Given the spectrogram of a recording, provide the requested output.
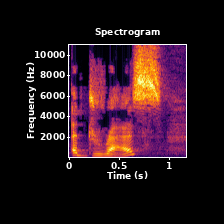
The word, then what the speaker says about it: address: In that case, the stress goes on the second syllable and it can be used as a verb.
